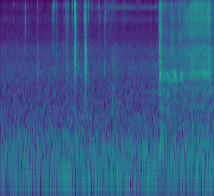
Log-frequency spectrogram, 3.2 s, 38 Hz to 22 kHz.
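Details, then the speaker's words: 2011 Daihatsu Xenia 1.3 Xi manual, about 60,000 km, started in neutral: a short crank, then it catches at once and settles into a steady idle; a healthy quick start, with no sign of a weak battery or starter. "mobil yang bagus dia nyalanya langsung jreng. Karena apa? Kalau dia nyalanya tersendat, berarti ada kemungkinan permasalahannya bisa jadi di akinya sudah soak, atau bisa jadi di dinamo starternya yang ini apa namanya, yang problem."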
